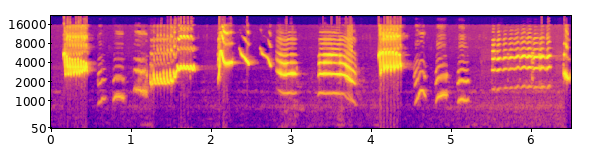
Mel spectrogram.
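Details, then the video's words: Asian pied starling, a varied song meant to spur other starlings into full singing: harsh rasping bursts mixed with upslurred whistles, a series of bent whistled notes, and a closing run of steady harmonic tones. "Suara Burung Jalak Suren"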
